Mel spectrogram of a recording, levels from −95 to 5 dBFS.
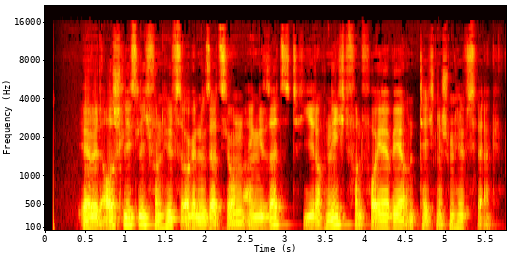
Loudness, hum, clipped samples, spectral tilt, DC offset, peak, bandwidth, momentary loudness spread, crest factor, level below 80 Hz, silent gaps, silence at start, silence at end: -18 LUFS; none; under 0.1%; -4 dB/octave; under 0.1%; -2 dBFS; 16.5 kHz; 6 LU; 16 dB; -50 dBFS; none; 0.45 s; 0.1 s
